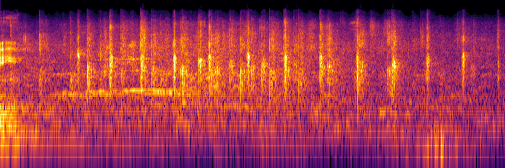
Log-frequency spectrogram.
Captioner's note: applause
